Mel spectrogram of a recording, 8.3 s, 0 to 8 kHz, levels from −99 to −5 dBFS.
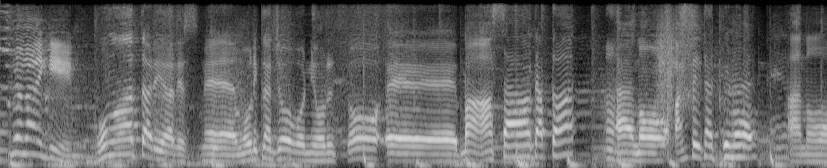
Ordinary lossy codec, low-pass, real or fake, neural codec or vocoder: none; 7.2 kHz; fake; codec, 16 kHz, 1 kbps, X-Codec, HuBERT features, trained on balanced general audio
